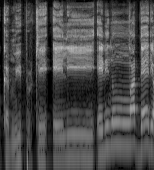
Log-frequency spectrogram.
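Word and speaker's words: Camus: Albert kamami a gente algumas pessoas chamam de camos né porque se escreve camos mas se lê camu com um I misturado com u camu eh e e o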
